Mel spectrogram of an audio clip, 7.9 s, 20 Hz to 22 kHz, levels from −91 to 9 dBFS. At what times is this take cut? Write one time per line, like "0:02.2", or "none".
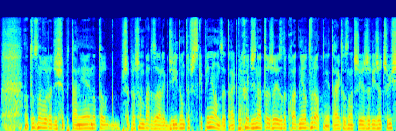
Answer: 0:04.8
0:06.8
